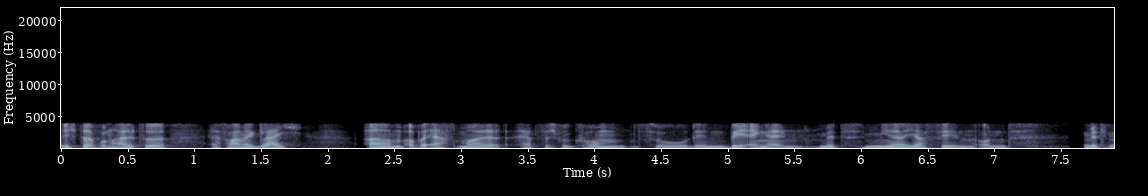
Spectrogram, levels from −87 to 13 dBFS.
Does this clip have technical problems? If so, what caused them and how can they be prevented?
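No, nothing in this clip points to a technical fault. The audio has passed through a call path whose sound stops at about 4 kHz, as expected from a narrowband telephone codec such as G.711 mu-law at 64 kbps.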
